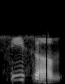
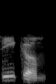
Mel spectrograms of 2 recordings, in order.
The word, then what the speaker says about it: cecum: Colon and cecum.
